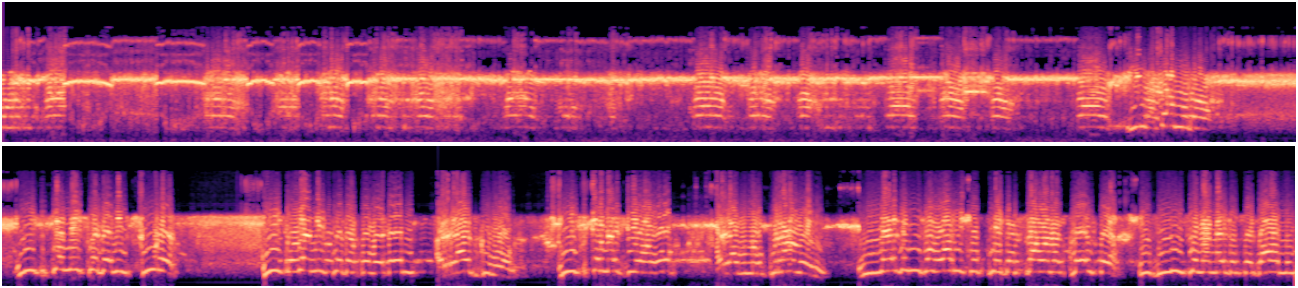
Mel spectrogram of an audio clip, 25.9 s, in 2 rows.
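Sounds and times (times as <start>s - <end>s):
crowd blowing whistles: 0.0s - 13.2s, 18.4s - 22.6s
speech: 13.7s - 14.8s, 15.6s - 25.8s.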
